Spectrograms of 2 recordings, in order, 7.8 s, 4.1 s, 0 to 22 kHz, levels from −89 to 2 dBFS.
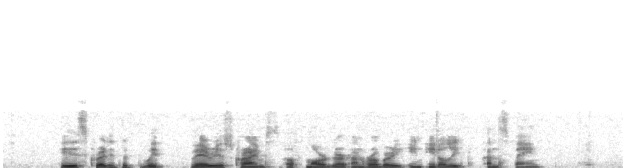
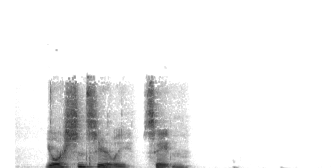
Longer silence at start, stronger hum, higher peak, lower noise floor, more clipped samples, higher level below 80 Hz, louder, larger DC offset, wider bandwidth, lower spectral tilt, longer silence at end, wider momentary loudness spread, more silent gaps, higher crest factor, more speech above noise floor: first, 0.75 s vs 0.6 s; neither; second, -6 dBFS vs -2 dBFS; second, -69 dBFS vs -89 dBFS; neither; about the same, -62 dBFS vs -58 dBFS; second, -24 LUFS vs -17 LUFS; neither; second, 7 kHz vs 12.5 kHz; first, -9 dB/octave vs -3.5 dB/octave; second, 1.05 s vs 1.85 s; about the same, 13 LU vs 12 LU; neither; about the same, 18 dB vs 18 dB; second, 46 dB vs 72 dB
